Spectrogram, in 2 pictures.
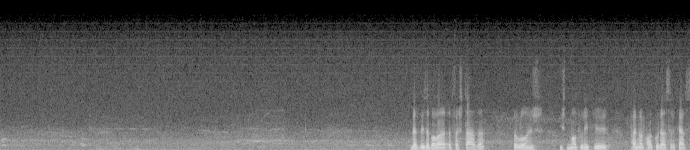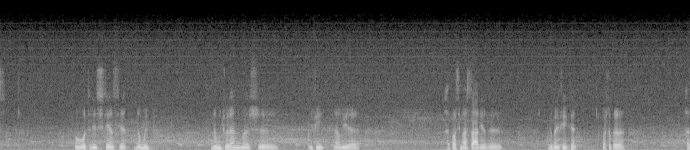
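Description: A large crowd murmurs faintly in the distance.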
